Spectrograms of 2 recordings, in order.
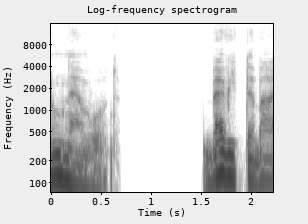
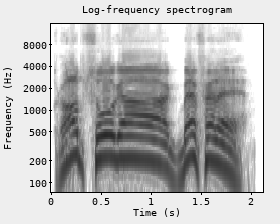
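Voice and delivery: high, loud, drawn-out yell; tyrant's long roaring call; bellowed summons; 10 semitones higher, 8 dB louder, slower than usual. A narrator's reading. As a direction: bellow for the slaves to come. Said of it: "s már ordított is Bátyó".

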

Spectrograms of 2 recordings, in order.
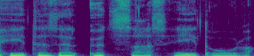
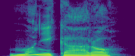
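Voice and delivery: raised, drawn-out cry; called-out toast; 5 semitones higher, 5 dB louder, slower than usual. A narrator's reading. Lili toasts Bubu's wife across the table, calling out. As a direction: call it out slowly, higher and louder. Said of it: "kiáltotta Lili".

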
